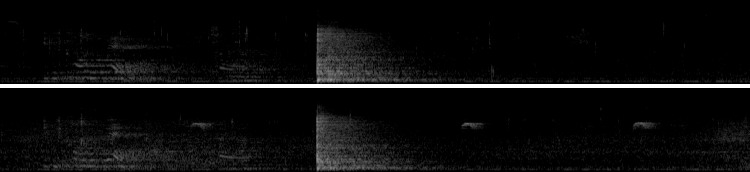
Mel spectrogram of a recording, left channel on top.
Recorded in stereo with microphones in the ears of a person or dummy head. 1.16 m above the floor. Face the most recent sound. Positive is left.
turn(degrees=-75)  # may be behind; listen again after turning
